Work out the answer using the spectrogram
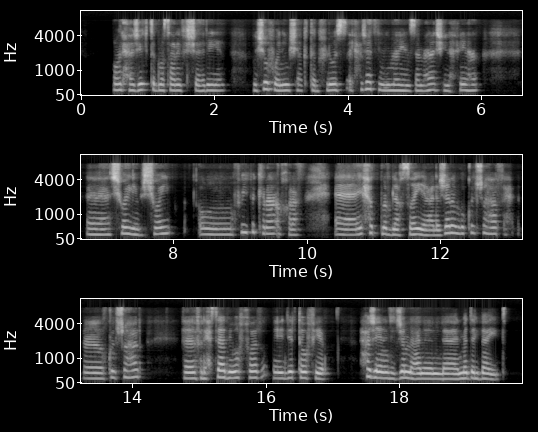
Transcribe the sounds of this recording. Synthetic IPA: ʔawːalħaːʒːajɪkt̪ɪbmɑsˤɑːɾiːfɪ̥ʃːahɾɪjːa | wɪjʃuːfuʔɪnjɪmʃiʔakt̪ɑɾˤfluːsɪlħaːʒaːt̪ʔɪlːimajɪlzamɦaːʃjnaħːiːɦa | ʃwajːabɪʃwajː | wfifɪkɾaʔʊxɾˤɑ | jħʊt̪ˤːmablaɣsˤɣiːɾʕalaʒanambkʊlːʃaɦɾˤfwkʊlːʃaɦɾˤ | filħɪ̥saːbjwafːɪɾd̪iːɾt̪awfiːɣ | ħaːʒːajaʕnit̪ɪt̪d͡ʒamːaʕːalallmad̪albaːjɪd̪

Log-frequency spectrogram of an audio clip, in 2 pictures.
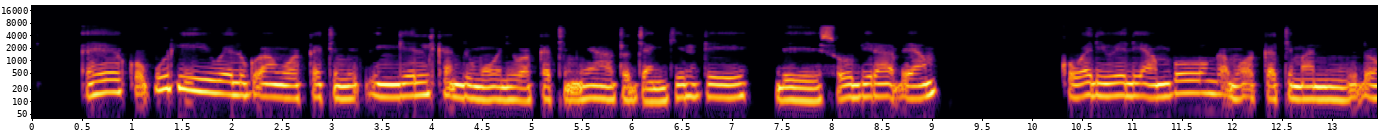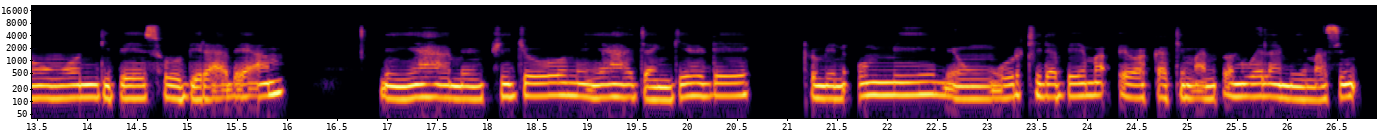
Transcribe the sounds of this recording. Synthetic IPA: ʔɛkɔ̰ɓuɾiwɛlɡɔamwakːatimiɓiŋɡɛlkʰa̰ɲd͡ʒumwoniwakːatimḭjahatad͡ʒaŋɡiɾdɛ | bɛsobiɾaɓɛam | kɔwaɗiweliambɔŋɡa̰mwa̰kːatimanmḭɗɔnwondibɛsobiɾa̰ɓɛ̰am | injahaminfid͡ʒɔminjahad͡ʒaŋɡiɾdɛ | tʰɔminumːimḭnwuɾtʰidabɛmaɓːɛwakːatima̰nɗɔnwɛlamimasin

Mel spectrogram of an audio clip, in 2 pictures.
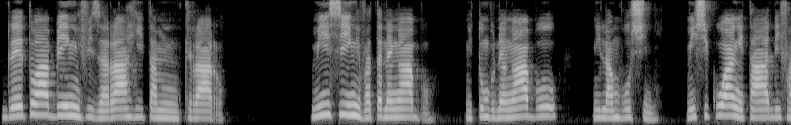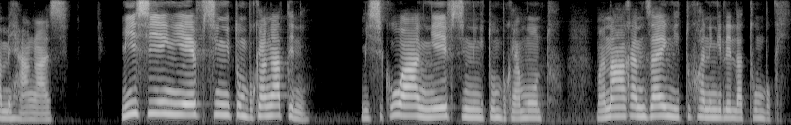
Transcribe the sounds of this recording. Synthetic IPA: nret̪uabiŋifizaɾaɦit̪aminikiɾaɾṵ | misiŋivat̪anaŋabu | ŋit̪umbunaŋabu | ŋilambusini̥ | misikuəŋit̪alifameɦaŋazi̥ | misiŋiefi̥siŋit̪umbukʲaŋat̪ini | misi̥kuəŋiefi̥siniŋit̪umbukʲamunt̪u̥ | manaɦakanizajŋit̪uɦaniŋilelat̪umbuki̥

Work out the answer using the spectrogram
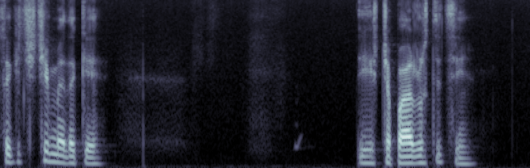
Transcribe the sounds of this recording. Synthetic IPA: sek̬it͡ʃi̥t͡ʃimed̪eke | iit͡ʃapaʐost͡s̪it͡sin

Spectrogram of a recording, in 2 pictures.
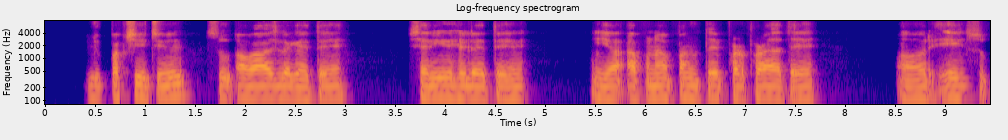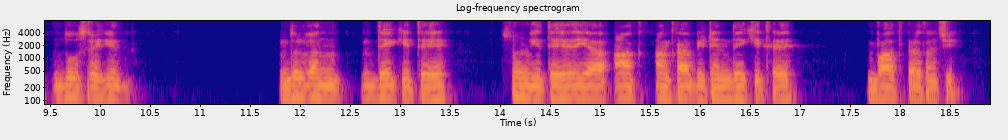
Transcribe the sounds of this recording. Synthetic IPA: d͡ʒoːpəkʃit͡ʃe | suʔaʋaːd͡ʒləɡɛːt̪eɦɛ̃ | ʃəɾiːɾɦeleːt̪eɦɛ̃ | jaʔəpnapə̃nt̪epʰəɽpʰəɽaːt̪eɦɛ | ɔːɾeːksd̪uːsɾeki | d̪ʊɾɡə̃nd̪eːkʰit̪e | sʊ̃ŋɡit̪ejaʔãːãːkʰapiʈeːnd̪eːkʰit̪ʰe | baːt̪kəɾt̪ãt͡ʃi

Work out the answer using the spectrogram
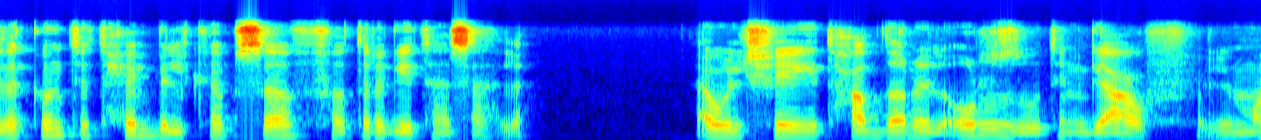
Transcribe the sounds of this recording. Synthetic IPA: ʔɪðækʊnt̪t̪ħɪbːɪlkʰæbsafæt̪ɾɪɡɪt̪hæsahla̰ | ʔa̰wːalʃeːʔjɪt̪ħɑd̪ˤːɑɾˤɪlʔʊ̰ɾˤzwɪt̪ɪnɡaʕufɪ̰lmɑ

